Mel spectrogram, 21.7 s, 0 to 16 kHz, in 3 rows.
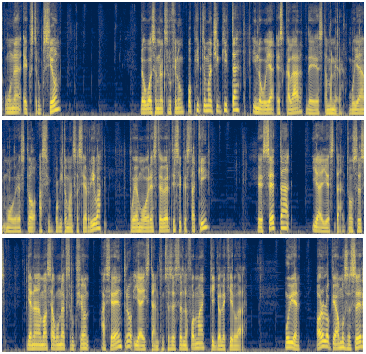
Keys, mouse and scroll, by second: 1.3 click, 1.5-2.3 middle drag, 2.7-3.1 middle drag, 3.2 e, 3.9 click, 4.1-4.6 middle drag, 4.9 s, 6.3 click, 6.6 middle drag, 7.0 1, 7.3 2, 7.5-7.8 drag, 8.7 click, 9.0 2, 9.8 2, 10.0 click, 10.6 1, 10.8 click, 12.0 g, 12.0 z, 13.8 click, 14.3 click, 14.6-14.9 middle drag, 15.0 3, 15.2 click, 15.7 e, 16.9 click, 17.4 click, 17.7-19.7 middle drag, 19.8 scroll up 1, 19.9-20.4 scroll down 1, 20.5 scroll down 2, 20.6 middle click, 21.6 click.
